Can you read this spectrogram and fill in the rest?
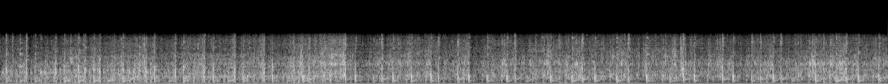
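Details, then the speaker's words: Motorcycle started after rebuild, still cold with choke pulled: steady, even cold idle with a slightly fast, busy beat, no misses or knocks and no oil leaks; normal cold idle. "well it sounds pretty good yeah we don't have any oil or anything rning out so that's a good sign still a little cold oh maybe I to put the choke back in"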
